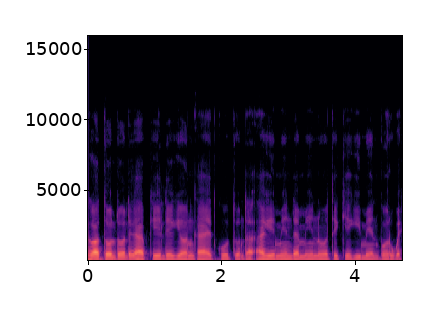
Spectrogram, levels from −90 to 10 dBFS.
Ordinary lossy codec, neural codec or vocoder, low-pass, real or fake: Opus, 32 kbps; none; 10.8 kHz; real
